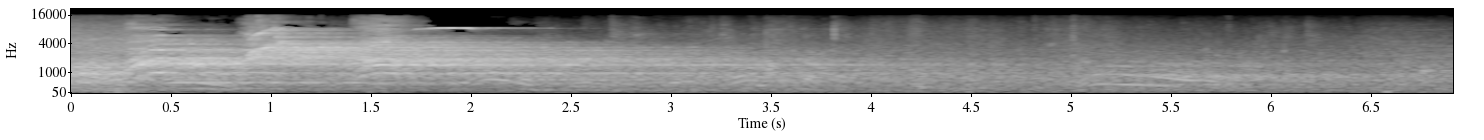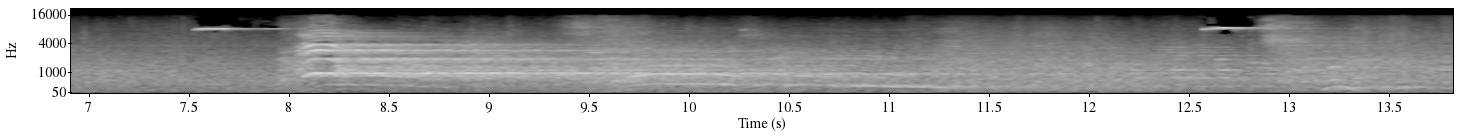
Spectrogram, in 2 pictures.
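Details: Beluga in training with Gray, Mirai and Niko at Port of Nagoya Public Aquarium, Japan, 16 December 2018: rich buzzy harmonic calls open and return mid-clip, with low gliding tones, brief high trainer's whistles and faint background voices.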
